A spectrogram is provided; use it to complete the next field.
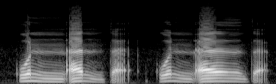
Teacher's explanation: maka kita hukumi dengan bacaan izhar, yaitu suara nunnya harus dibaca dengan jelas, tanwinnya atau suara nunnya.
